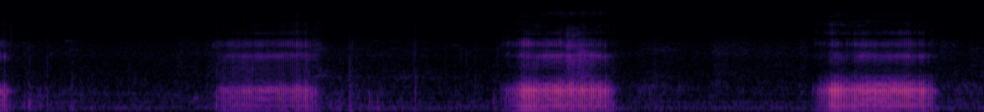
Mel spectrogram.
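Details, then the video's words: Pug snoring while asleep indoors: three long, loud, rasping snores of about one second each, spaced roughly three seconds apart, with quiet breathing between. "Snoring Pug"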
